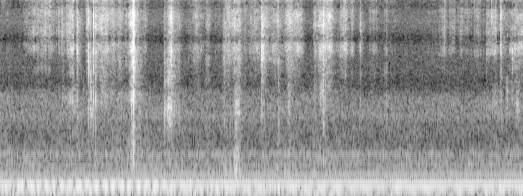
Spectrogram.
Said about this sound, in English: I'm going to take these other stickers and I'm going to trim off the rounded ends.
